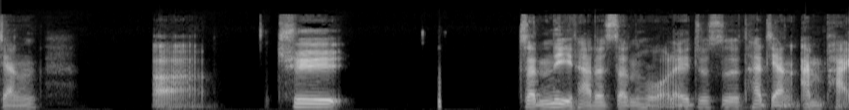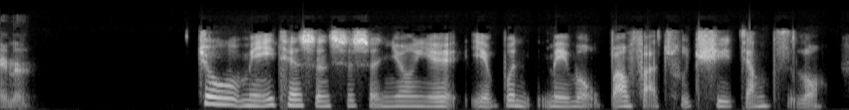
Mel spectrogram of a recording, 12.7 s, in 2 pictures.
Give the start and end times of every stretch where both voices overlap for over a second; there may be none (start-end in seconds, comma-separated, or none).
none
